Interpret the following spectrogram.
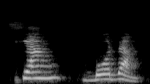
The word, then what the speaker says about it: Jean Bodin: Dia orang Prancis, pengucapannya adalah "Zhan Bodan." Coba ucapkan itu—ucapkan suara sengau itu dengan benar. Silakan, Zhan Bodan. Zhan Bodan. Smart, bukan "Bodong," oke?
